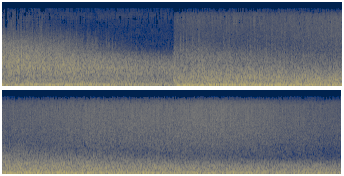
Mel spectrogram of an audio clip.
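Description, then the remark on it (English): A loud, deep explosion sound effect at the start of a song booms and rumbles, then a sudden wash of dense crackling hiss follows and continues steadily, like radioactive ash falling after the blast. No one speaks. “I love how you can hear not just the explosion, but the radioactive ash falling afterwards.”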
